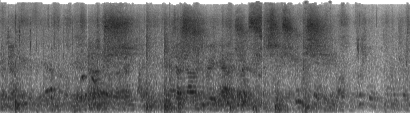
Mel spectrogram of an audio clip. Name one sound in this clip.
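Many people talk and call out in a busy, echoing room.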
